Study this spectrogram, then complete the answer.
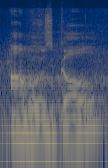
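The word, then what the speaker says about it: amuse-gueule: I have a few pronunciations. Amus Gul. Amus Gul. Amuse Gul.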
